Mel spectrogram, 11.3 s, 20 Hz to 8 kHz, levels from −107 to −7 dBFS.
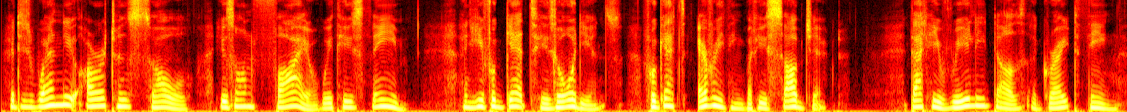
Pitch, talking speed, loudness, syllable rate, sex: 150 Hz, 155 wpm, -19 LUFS, 4.4 syllables/s, male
